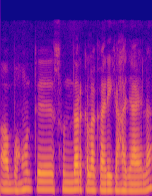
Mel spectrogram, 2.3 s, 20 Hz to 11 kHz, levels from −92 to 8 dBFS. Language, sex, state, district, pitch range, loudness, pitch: Chhattisgarhi, male, Chhattisgarh, Rajnandgaon, 120-135 Hz, -20 LUFS, 130 Hz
